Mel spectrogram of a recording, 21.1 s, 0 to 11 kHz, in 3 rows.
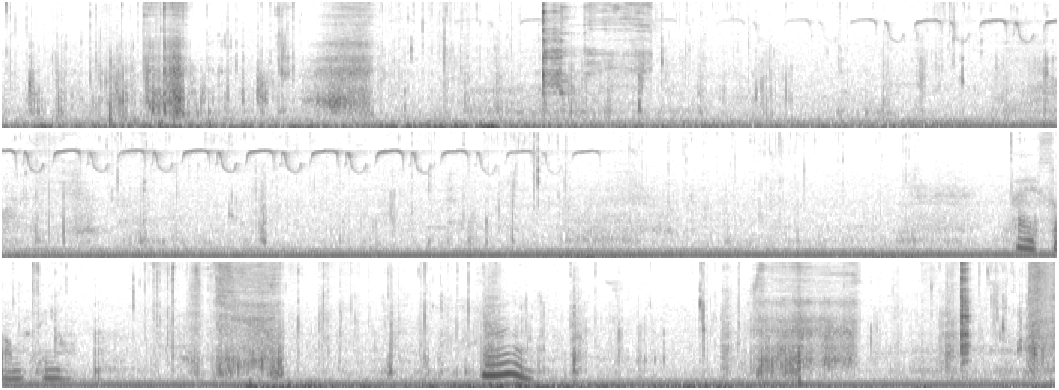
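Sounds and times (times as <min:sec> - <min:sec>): soft eating noises: 0:00.0 - 0:21.0
noodles slurped: 0:00.6 - 0:04.5, 0:18.8 - 0:21.0.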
